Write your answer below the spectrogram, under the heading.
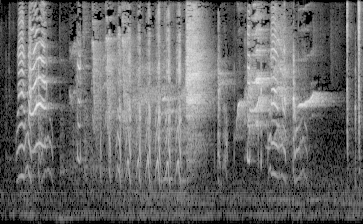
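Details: Ringneck parakeet talking: a run of harmonic, speech-like phrases with rapid rhythmic syllables, interspersed with sharp high squawks and a sustained whistled note near the end, all fairly close and clear.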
